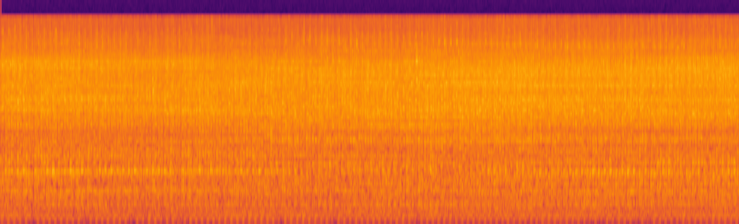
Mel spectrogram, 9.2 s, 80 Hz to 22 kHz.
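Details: LTZ 400 engine at idle: a light, fast, steady ticking of about two per second over the single-cylinder idle, with no obvious source; engine ticking noise.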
